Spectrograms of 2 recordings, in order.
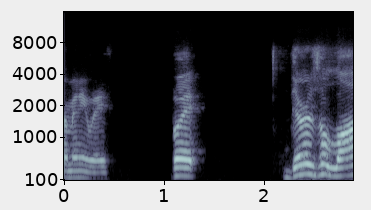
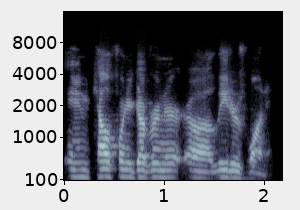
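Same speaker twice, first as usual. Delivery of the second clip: ordinary talk, nothing marked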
